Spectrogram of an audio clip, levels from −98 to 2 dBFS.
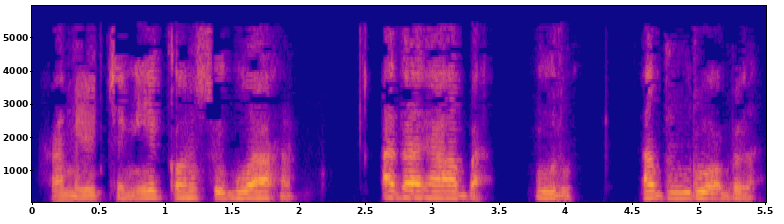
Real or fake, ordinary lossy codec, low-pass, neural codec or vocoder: fake; MP3, 24 kbps; 5.4 kHz; codec, 16 kHz, 2 kbps, FreqCodec, smaller model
